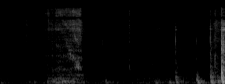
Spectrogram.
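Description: Paper torn along the edge of a metal ruler: one short tear about half a second in, followed by a couple of faint clicks.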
